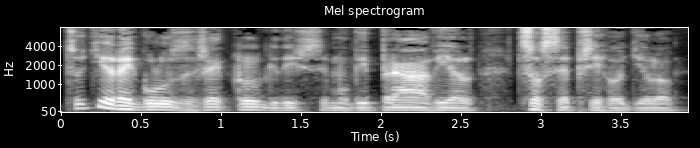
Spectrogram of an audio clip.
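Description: A man voicing an earnest young wizard who keeps pressing with questions. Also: low-pitched. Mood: probing.

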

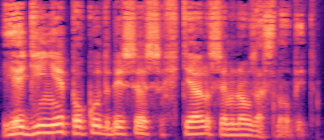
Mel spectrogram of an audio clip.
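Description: A man voicing a proud young village woman, quiet and reproachful, in a storybook reading. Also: medium pitch, gravelly, natural voice.

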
